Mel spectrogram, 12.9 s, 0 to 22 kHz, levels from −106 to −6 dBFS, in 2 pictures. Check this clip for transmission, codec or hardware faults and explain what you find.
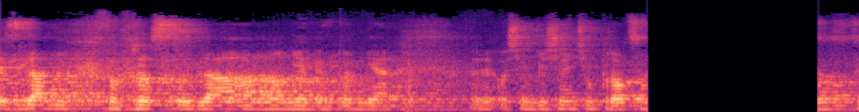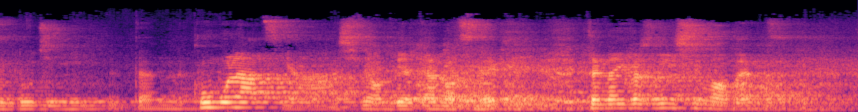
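There is one fault, a rebuffering stall, running from 4.85 s to 6.14 s. The sound drops abruptly to silence, then picks up again at exactly the point where it broke off, with nothing skipped. The player exhausted its downloaded audio and halted playback until more data arrived, so the content is intact but about 1.28 s of dead time is inserted, stretching the clip's timeline by that amount.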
